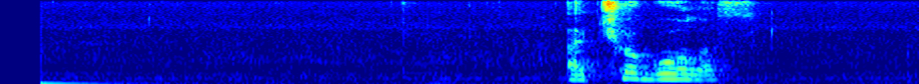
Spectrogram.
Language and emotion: Russian, neutral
